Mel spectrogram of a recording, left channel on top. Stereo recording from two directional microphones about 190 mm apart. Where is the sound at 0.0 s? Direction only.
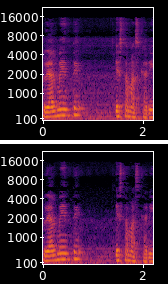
10° right (ahead or behind).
